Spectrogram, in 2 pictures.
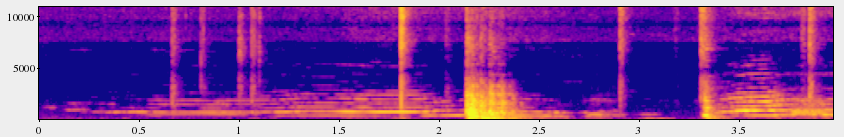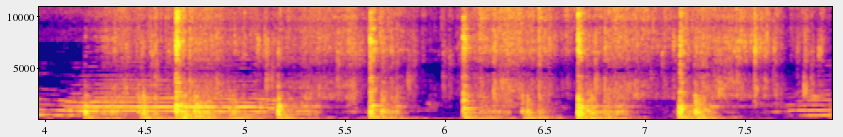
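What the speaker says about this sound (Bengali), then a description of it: "জিরেগুলো একটু লাল লাল করে আগে ভাজা হোক।" Cumin seeds sizzle in hot oil in a home kitchen, a quiet crackling hiss broken by clinks and scrapes of stirring, with a few short tonal cries early on before the frying sound grows denser.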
